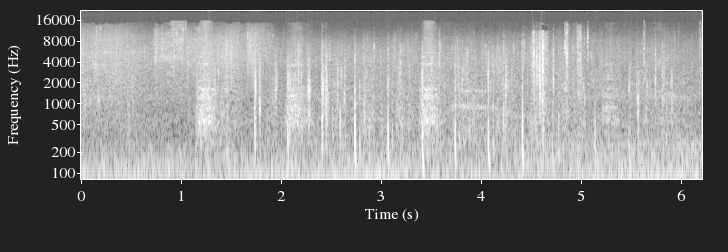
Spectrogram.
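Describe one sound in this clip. Footsteps tap quickly on hard pavement.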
